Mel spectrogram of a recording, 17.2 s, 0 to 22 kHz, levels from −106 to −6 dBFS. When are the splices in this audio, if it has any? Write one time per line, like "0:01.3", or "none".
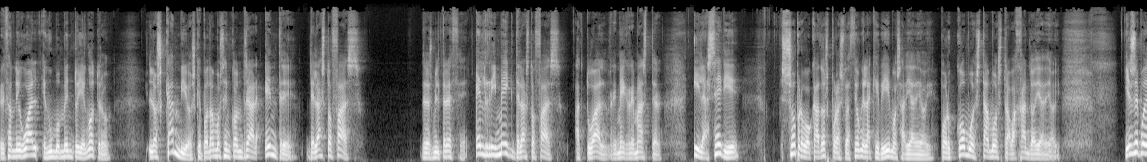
0:11.9
0:14.1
